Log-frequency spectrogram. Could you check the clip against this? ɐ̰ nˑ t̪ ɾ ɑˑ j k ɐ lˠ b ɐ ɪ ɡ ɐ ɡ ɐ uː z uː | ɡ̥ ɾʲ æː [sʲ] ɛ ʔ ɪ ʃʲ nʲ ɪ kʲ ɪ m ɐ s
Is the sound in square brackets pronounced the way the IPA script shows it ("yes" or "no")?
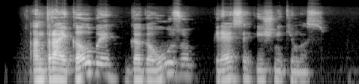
yes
